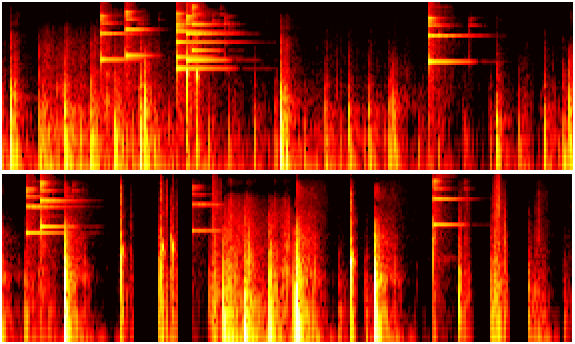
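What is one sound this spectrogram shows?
Small chimes ring as loose pieces are picked up.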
